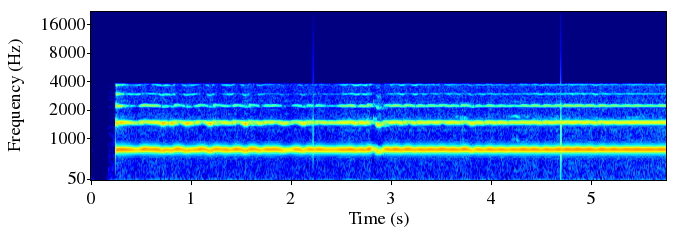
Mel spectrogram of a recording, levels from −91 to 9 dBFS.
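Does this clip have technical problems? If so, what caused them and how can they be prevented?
Yes. From 0 to 0.24 s the real background is replaced by comfort noise. It is a steady, featureless hiss, about 9 dB quieter than what follows. The likely cause is discontinuous transmission: the sender went quiet and the receiver generated synthetic noise. Disabling DTX on the sending side prevents this.

At 2.22 s and 4.69 s, audio is missing between chunks. Each skip loses roughly 20 ms, and the two sides are butted together. The spacing fits a recorder or processor that likely works in 2.5-second chunks and drops audio at each handover. Using overlapping or continuous buffering prevents it.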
